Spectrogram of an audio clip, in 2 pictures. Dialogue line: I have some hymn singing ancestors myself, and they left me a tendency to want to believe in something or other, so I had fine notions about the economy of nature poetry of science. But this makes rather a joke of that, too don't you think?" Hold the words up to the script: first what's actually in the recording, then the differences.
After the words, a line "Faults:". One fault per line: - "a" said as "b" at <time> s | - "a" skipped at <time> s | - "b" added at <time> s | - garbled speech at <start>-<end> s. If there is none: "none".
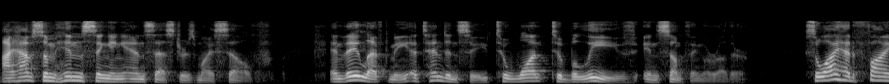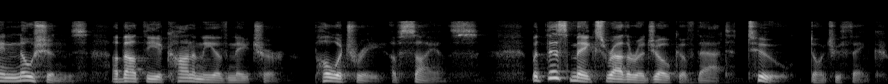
I have some hymn singing ancestors myself, and they left me a tendency to want to believe in something or other, so I had fine notions about the economy of nature poetry of science. But this makes rather a joke of that, too don't you think?"
Faults:
none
